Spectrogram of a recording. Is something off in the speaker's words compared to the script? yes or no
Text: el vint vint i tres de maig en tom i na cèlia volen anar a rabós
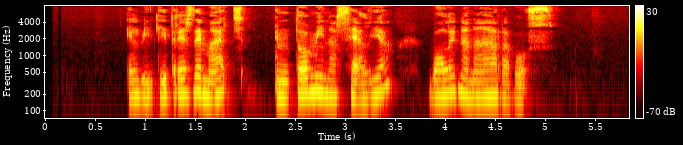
yes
